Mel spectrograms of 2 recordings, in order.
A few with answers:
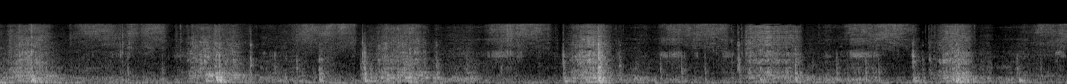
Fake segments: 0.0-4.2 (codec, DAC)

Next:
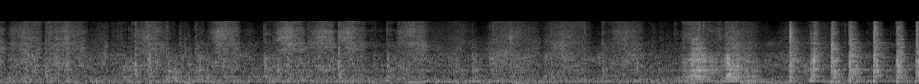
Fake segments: 4.0-6.0 (codec, DAC); 7.1-8.4

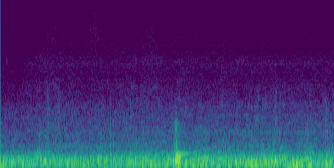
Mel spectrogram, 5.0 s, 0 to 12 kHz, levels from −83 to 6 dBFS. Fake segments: 0.0-0.7 (codec, DAC); 1.6-4.6

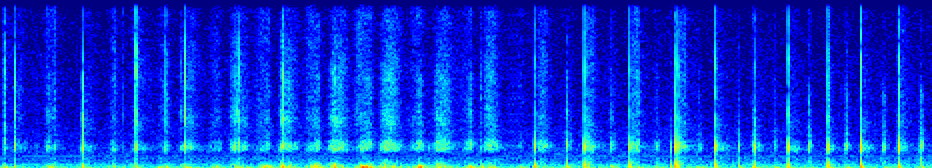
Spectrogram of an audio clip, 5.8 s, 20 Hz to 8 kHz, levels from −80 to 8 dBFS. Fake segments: none

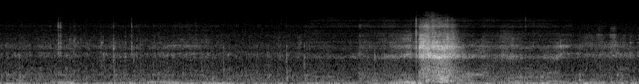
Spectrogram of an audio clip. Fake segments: 3.1-5.6 (codec, DAC)

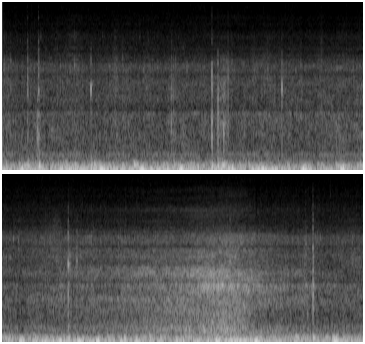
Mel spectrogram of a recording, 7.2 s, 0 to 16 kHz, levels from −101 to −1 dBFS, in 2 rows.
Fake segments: 1.9-4.2 (codec, DAC)

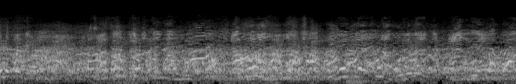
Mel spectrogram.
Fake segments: 0.0-1.4 (codec, DAC); 2.7-3.3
